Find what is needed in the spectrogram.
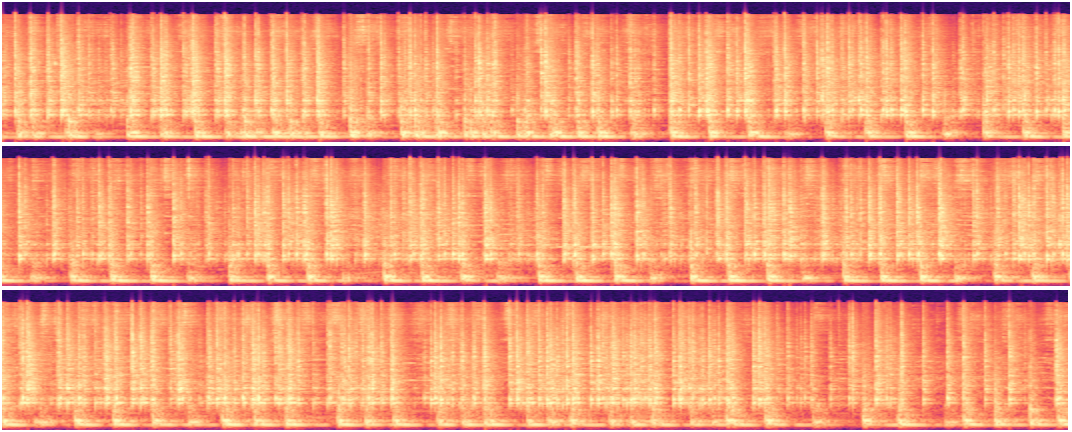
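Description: Theyyam chenda drumming: several cylindrical drums beaten fast and continuously in a dense, driving rhythm, with a steady ringing tone held above the beats.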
